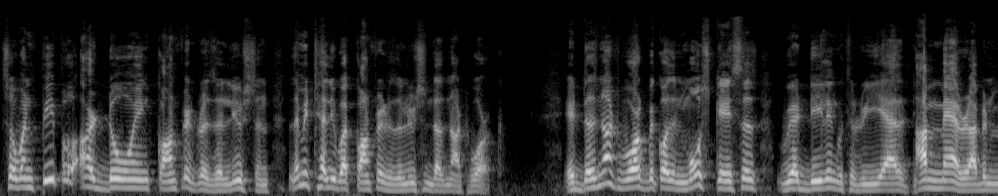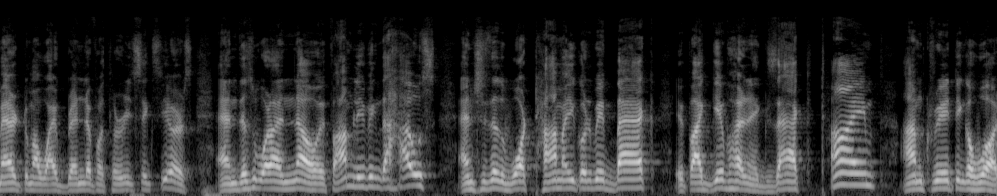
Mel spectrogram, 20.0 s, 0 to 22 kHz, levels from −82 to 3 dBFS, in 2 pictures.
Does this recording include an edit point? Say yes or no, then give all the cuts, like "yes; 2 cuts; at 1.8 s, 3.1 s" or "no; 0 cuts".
yes; 1 cut; at 9.1 s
